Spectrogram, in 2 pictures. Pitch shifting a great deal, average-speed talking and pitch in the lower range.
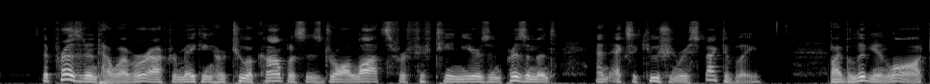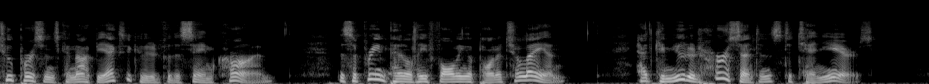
Yes: wide, 6.1 semitones; average, 150 wpm; low, 125 Hz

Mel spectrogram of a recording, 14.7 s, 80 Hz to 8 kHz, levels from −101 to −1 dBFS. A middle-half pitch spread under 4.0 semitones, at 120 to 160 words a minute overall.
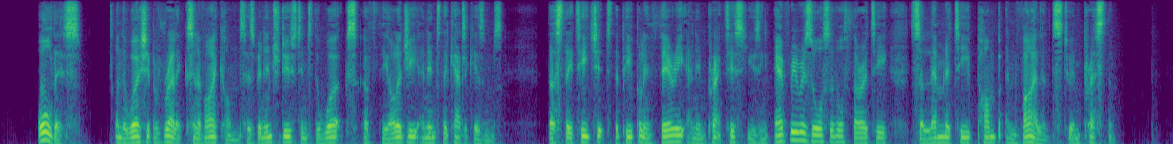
No: average, 3.4 semitones; average, 185 wpm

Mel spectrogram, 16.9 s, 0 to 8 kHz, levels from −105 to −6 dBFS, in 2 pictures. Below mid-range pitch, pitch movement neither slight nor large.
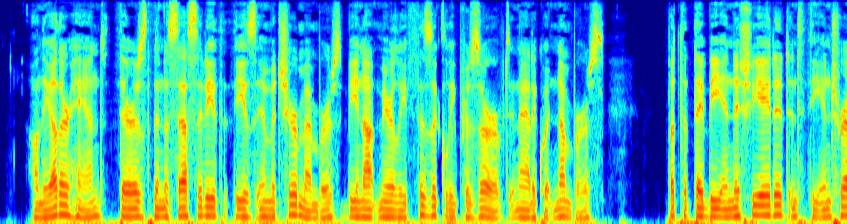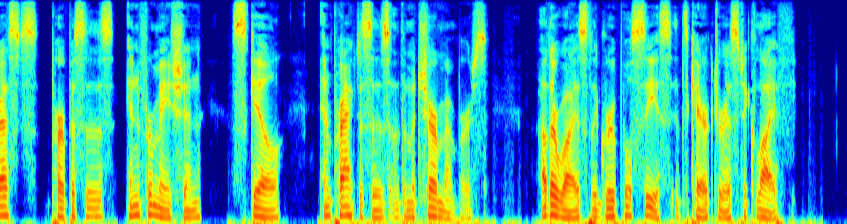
Yes: low, 105 Hz; average, 3.1 semitones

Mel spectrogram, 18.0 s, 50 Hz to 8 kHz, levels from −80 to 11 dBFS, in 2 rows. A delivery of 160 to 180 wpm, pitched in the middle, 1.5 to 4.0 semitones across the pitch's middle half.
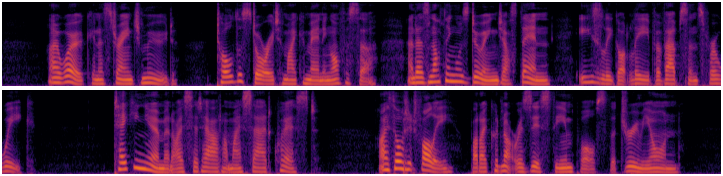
No: average, 175 wpm; medium, 145 Hz; average, 4.9 semitones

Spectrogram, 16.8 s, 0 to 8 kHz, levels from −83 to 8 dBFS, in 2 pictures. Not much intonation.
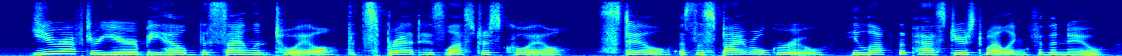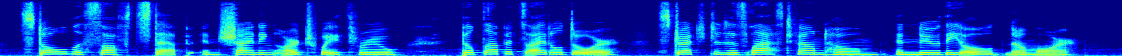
Yes: narrow, 1.9 semitones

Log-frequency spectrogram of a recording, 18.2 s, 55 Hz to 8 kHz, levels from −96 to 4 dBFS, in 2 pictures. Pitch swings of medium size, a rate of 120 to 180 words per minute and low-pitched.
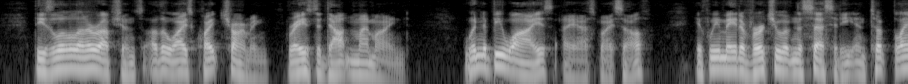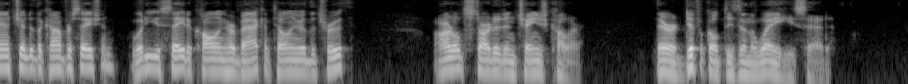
No: average, 4.7 semitones; average, 190 wpm; low, 115 Hz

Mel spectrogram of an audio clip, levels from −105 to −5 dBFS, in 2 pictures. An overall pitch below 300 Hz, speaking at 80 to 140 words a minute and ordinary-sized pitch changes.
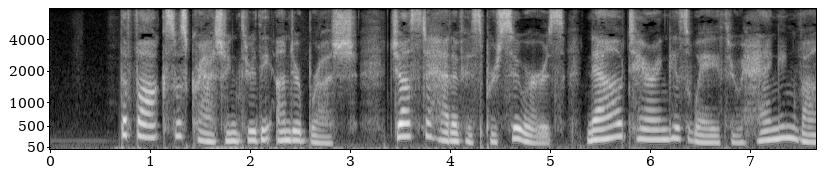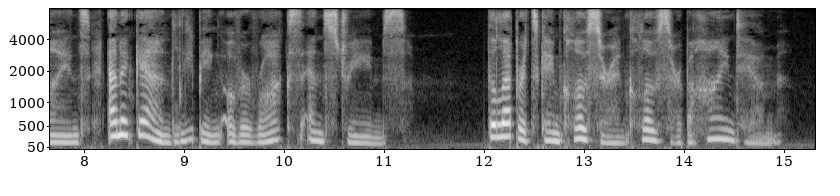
No: medium, 185 Hz; slow, 135 wpm; wide, 6.4 semitones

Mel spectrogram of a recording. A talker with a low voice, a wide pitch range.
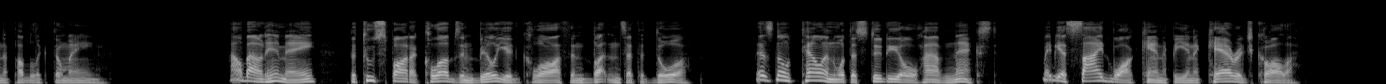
Yes: low, 105 Hz; wide, 6.7 semitones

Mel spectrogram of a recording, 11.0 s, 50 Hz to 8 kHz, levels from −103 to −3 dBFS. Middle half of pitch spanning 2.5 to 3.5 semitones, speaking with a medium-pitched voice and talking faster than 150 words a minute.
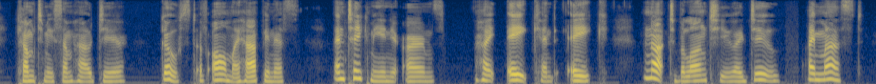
No: average, 4.0 semitones; medium, 170 Hz; average, 160 wpm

